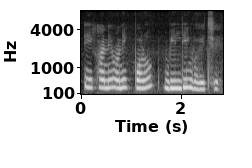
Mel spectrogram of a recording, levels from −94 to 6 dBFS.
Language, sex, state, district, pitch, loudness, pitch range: Bengali, female, West Bengal, Cooch Behar, 285 Hz, -14 LUFS, 265-295 Hz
